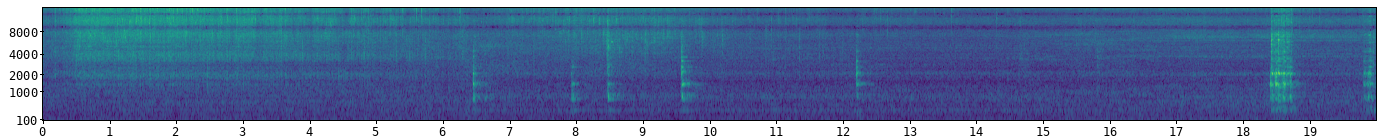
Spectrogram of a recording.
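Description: Apple cider donuts toast in a pan with seasonings and sugar, a quiet steady sizzle broken by a handful of sharp clicks and scrapes, the loudest near the end.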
